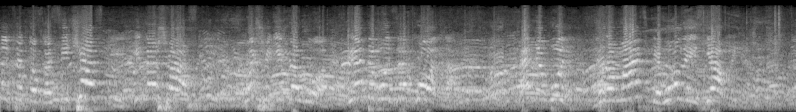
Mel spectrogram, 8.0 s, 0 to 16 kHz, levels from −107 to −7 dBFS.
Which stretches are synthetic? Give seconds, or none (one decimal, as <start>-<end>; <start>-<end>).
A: none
